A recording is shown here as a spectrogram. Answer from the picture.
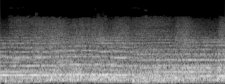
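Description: Brass band playing long held chords.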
